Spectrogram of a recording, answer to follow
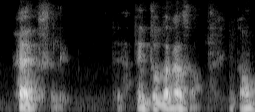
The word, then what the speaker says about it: Huxley: Eu pronunciei a maneira brasileira, como sempre ouvi, por sinal, Aldous Huxley. E ela observou bem que não é uma coisa nem outra. É Aldous Huxley.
